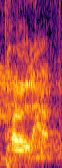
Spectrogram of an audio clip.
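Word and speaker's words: Paglia: producer and fellow tan with a silent G in his last name Jamie Pia you and I know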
